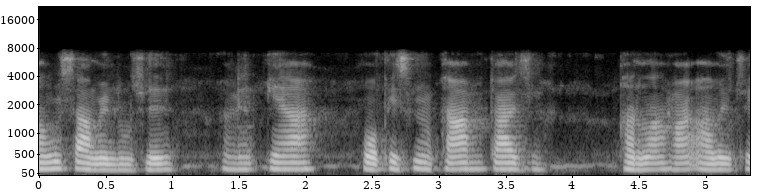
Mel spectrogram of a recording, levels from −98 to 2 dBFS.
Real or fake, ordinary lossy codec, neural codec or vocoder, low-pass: fake; Opus, 32 kbps; autoencoder, 22.05 kHz, a latent of 192 numbers a frame, VITS, trained on one speaker; 7.2 kHz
